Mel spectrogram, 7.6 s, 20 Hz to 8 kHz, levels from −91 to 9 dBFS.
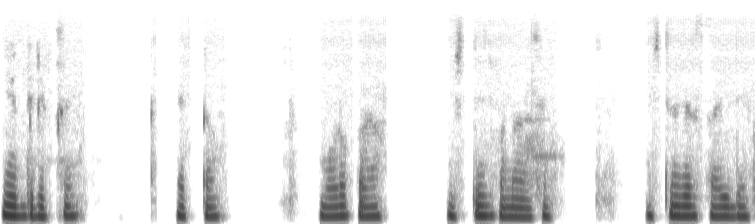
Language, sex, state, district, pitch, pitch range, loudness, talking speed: Bengali, male, West Bengal, Jhargram, 130 Hz, 125-135 Hz, -25 LUFS, 85 wpm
